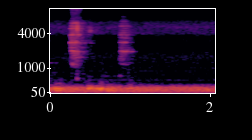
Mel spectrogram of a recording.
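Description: Faint, steady low hum of background noise, with two brief soft sounds about a third of a second and a second in.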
